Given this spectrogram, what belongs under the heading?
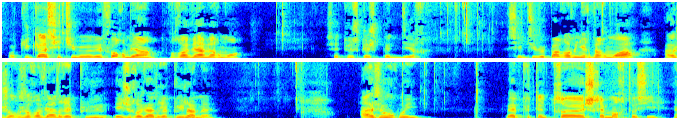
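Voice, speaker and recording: A woman's voice: on the high side, moderate pace, a little mellow. A woman recording a personal video message to one person, rambling and repeating herself as she pleads. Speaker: vlogger.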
